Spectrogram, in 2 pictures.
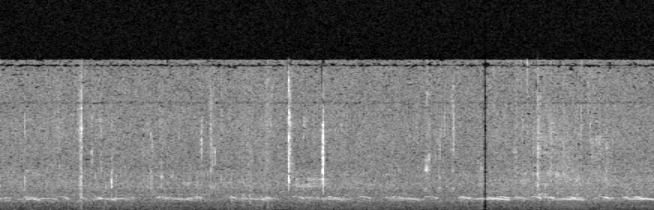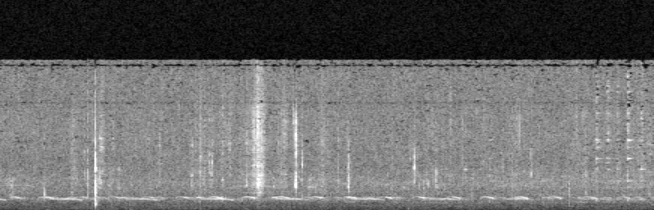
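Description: Faint rural ambience: a bird repeating a short chirping note about twice a second, with a few small clicks, one sharper about ten seconds in.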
